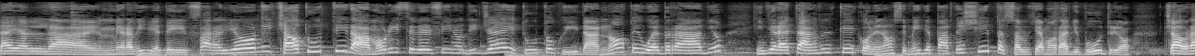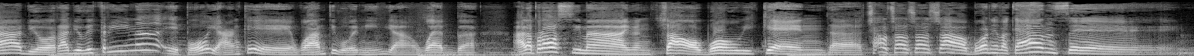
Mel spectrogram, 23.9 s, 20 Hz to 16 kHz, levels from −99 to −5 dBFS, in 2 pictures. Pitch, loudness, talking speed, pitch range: 195 Hz, -19 LUFS, 130 wpm, 150-235 Hz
